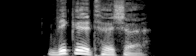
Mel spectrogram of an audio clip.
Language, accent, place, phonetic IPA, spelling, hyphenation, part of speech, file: German, Germany, Berlin, [ˈvɪkl̩ˌtɪʃə], Wickeltische, Wi‧ckel‧ti‧sche, noun, De-Wickeltische.ogg
- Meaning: nominative/accusative/genitive plural of Wickeltisch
